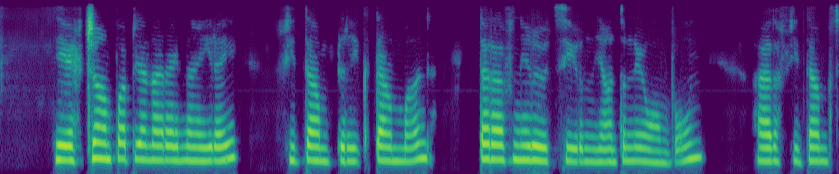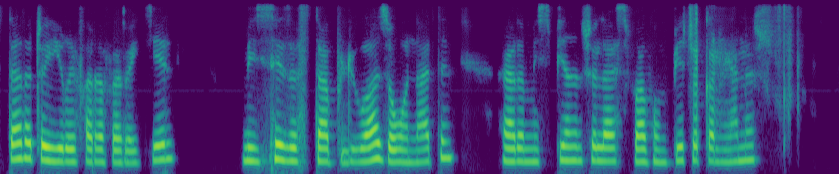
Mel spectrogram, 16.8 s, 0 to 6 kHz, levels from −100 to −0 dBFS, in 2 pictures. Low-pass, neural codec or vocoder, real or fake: 5.4 kHz; codec, 16 kHz, 2 kbps, X-Codec, HuBERT features, trained on LibriSpeech; fake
